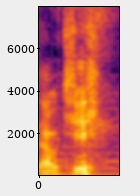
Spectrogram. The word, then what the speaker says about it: Ouchi: However, as Prosecutor Ouchi, that is how you pronounce the name, it's Ouchi, points out, unless a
